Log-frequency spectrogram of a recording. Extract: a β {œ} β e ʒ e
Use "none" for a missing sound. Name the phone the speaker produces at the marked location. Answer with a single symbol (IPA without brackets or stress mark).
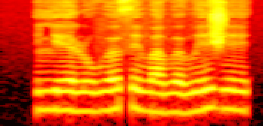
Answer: œ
